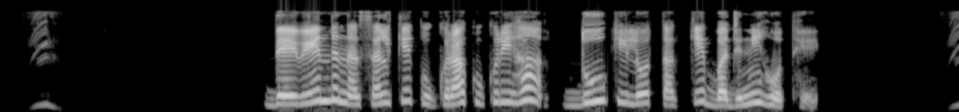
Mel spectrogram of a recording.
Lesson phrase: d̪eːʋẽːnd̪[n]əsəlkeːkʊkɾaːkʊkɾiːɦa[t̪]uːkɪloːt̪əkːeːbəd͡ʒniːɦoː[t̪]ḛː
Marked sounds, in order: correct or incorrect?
correct, incorrect: d̪, incorrect: t̪ʰ

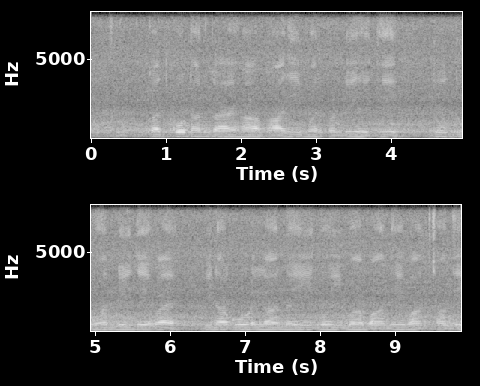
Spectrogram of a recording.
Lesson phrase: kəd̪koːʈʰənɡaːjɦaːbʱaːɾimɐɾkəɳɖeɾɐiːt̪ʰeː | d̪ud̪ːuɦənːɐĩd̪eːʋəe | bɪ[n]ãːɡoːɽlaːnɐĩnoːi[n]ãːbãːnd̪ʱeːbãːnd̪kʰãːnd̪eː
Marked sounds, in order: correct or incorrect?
correct, incorrect: m

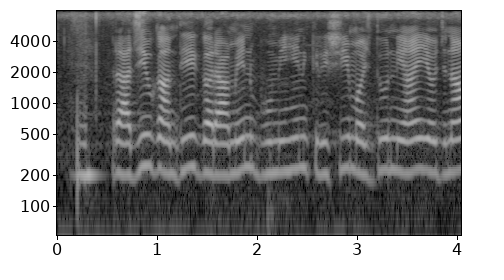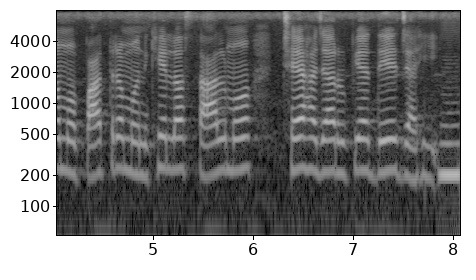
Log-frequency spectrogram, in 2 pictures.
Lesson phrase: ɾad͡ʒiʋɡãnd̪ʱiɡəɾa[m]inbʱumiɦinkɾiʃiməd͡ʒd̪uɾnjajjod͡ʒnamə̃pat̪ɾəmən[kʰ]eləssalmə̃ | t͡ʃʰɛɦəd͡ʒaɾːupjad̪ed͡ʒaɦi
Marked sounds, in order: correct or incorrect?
correct, correct

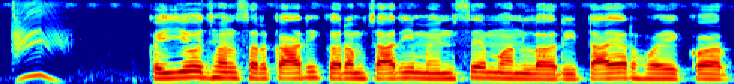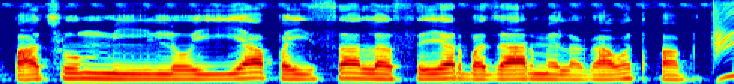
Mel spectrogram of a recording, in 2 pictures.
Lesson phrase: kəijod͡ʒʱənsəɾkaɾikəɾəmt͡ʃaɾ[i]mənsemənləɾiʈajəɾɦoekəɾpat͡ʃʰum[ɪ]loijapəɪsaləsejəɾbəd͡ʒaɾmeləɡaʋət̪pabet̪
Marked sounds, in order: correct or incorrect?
correct, incorrect: i

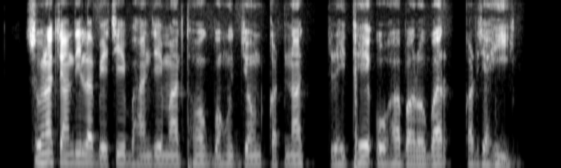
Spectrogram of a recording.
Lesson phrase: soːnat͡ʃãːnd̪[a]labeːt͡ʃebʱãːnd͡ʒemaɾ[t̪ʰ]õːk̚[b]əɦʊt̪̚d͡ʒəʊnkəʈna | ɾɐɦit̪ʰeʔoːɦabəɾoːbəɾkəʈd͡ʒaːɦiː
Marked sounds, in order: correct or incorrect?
incorrect: i, correct, correct

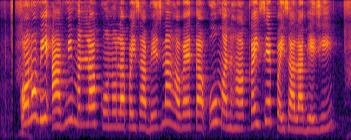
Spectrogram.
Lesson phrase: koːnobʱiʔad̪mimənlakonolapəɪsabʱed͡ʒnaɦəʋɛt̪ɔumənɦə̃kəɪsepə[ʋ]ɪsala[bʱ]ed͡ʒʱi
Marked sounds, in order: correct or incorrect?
incorrect: none, correct

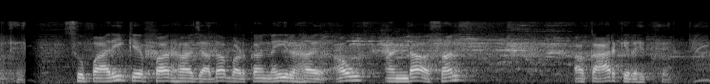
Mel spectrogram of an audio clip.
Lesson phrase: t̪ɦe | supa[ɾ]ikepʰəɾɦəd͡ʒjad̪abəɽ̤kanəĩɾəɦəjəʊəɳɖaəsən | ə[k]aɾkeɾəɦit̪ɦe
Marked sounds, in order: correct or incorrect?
correct, correct

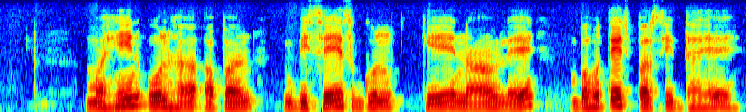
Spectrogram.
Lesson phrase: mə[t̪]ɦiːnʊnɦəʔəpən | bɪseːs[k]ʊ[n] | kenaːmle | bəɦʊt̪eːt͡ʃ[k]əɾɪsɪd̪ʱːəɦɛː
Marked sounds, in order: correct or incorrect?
incorrect: none, incorrect: ɡ, correct, incorrect: p

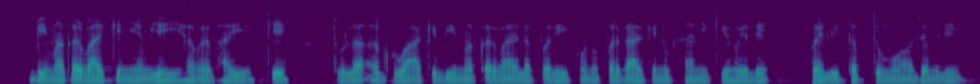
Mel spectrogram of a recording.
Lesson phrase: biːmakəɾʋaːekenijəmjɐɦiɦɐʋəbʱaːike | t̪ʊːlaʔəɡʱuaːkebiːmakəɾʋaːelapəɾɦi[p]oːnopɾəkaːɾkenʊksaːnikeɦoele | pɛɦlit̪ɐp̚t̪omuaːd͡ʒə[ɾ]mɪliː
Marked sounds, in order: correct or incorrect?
incorrect: k, incorrect: none

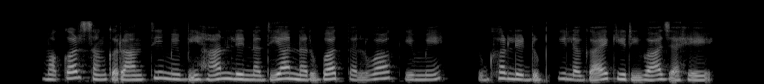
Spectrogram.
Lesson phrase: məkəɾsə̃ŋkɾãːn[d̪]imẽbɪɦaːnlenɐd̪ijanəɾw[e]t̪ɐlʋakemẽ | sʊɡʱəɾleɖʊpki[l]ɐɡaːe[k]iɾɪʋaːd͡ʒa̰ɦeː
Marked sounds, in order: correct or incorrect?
incorrect: t̪, incorrect: a, correct, correct

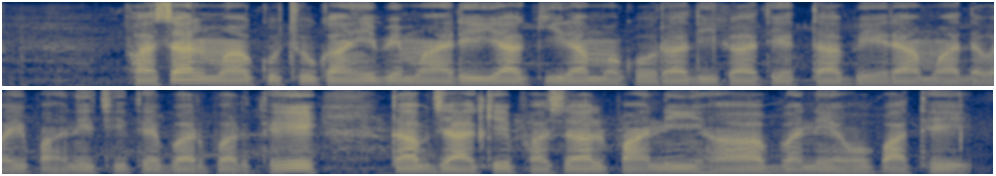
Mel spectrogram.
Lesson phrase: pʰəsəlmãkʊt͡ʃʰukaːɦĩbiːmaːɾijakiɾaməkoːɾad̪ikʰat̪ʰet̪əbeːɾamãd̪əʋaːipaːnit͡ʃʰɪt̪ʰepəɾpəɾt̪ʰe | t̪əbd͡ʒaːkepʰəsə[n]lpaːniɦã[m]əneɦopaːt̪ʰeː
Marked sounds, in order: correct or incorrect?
incorrect: none, incorrect: b

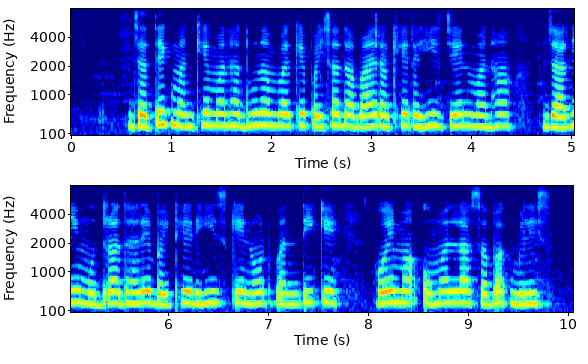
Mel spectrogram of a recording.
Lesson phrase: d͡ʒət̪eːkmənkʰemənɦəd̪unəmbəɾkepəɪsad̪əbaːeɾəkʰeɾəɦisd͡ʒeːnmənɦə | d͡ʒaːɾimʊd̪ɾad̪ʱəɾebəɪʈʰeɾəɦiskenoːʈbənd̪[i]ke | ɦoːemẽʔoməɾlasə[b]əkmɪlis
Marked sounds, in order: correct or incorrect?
correct, correct

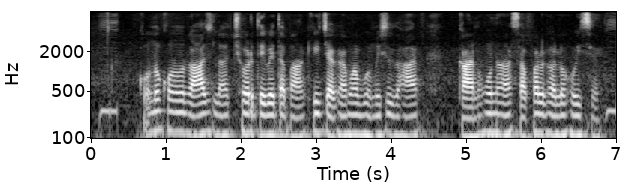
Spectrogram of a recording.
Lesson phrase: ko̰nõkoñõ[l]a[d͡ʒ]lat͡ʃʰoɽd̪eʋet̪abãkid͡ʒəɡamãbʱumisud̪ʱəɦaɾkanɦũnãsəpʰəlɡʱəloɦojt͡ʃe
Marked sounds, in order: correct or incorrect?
incorrect: ɾ, correct

